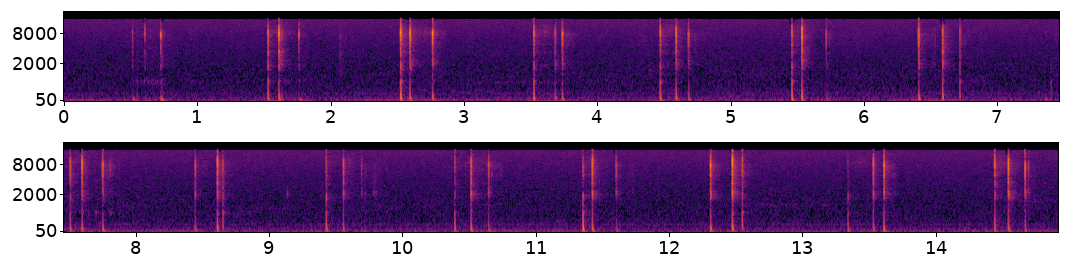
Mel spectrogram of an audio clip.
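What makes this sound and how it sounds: A small, empty, hollow translucent plastic cup, held in one hand, is tapped slowly with the fingertips and nails. Short, dry, bright clicks come at a steady unhurried pace, often in quick pairs, each dying away almost at once. A faint low steady hum sits underneath.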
